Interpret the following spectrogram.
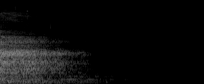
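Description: A person's short, breathy exhale, like a sigh, fading out within about a second.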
